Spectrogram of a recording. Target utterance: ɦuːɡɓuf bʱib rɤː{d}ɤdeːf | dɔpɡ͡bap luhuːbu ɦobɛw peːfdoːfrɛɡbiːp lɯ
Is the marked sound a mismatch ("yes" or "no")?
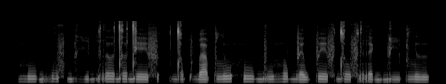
no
